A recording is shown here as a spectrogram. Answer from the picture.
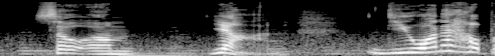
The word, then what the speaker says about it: Jan: I'm Jan. It's pronounced like yawn, but spelled with a J.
